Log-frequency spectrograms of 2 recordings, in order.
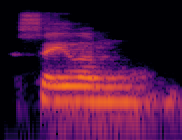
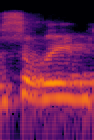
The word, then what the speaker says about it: Celine: and then uh so Salem saline actually his name is spelled it correctly there um Celine Chapman who was a um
